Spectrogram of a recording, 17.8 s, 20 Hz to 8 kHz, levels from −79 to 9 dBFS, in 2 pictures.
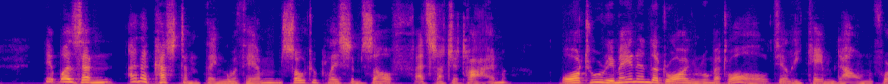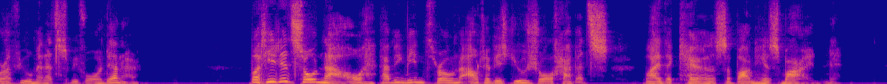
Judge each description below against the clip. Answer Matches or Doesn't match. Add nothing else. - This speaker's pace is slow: Doesn't match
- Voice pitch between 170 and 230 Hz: Doesn't match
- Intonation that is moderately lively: Doesn't match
